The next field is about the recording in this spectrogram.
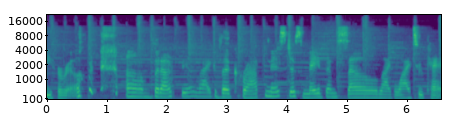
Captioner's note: laughs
